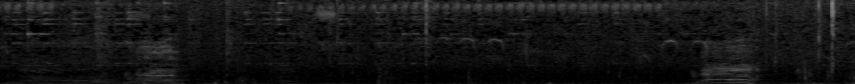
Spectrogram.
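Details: Cattle on a farm, with mother cows entering the barn while their calves stay outside. Two drawn-out, harmonic moos about six seconds apart, rising then level, over steady low rumbling and clatter.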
